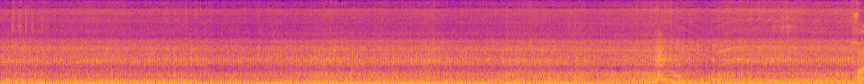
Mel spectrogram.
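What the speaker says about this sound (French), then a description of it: "Ma moto fait quand même pas mal de bruit" A KTM motorcycle engine drones steadily at a constant level throughout while being ridden, with a brief louder burst near the end.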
